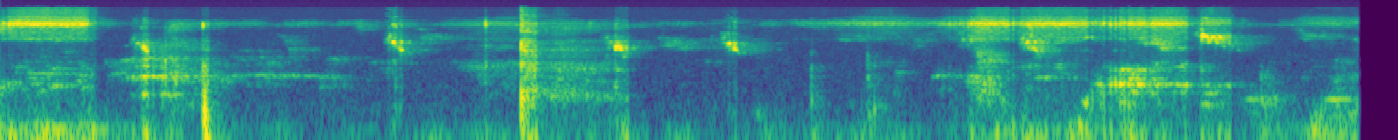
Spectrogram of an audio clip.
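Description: Faint bird chirps, short and scattered, over a light hiss; the sound cuts off abruptly near the end.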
